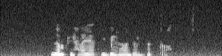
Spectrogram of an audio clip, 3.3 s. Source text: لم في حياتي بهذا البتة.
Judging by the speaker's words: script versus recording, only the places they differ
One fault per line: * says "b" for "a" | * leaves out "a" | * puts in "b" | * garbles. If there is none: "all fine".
all fine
